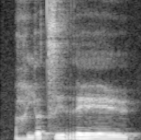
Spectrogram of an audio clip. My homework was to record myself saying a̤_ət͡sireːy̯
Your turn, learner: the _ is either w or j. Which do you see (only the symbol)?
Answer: j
